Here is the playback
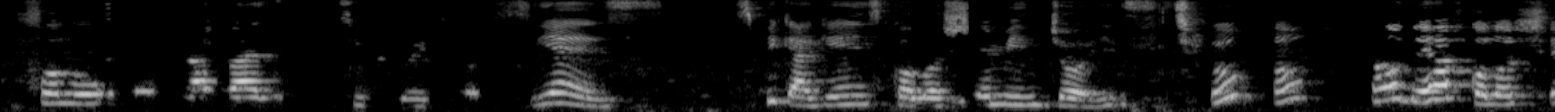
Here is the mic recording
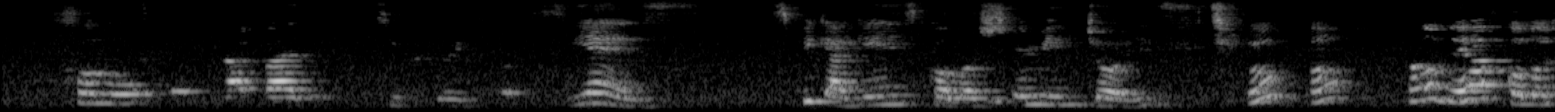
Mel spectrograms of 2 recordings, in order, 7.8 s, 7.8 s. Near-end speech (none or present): none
